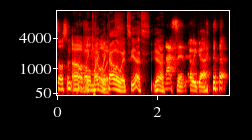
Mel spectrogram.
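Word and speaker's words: Michalowicz: to say his name but it's like Mike michowitz or something Mike malowitz yes yeah that's it there we go which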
